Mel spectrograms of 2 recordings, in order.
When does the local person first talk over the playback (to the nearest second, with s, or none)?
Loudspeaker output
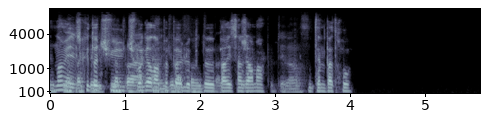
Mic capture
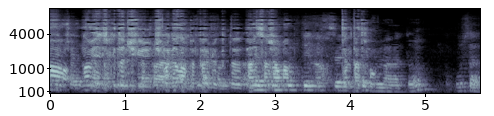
3 s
